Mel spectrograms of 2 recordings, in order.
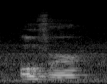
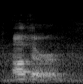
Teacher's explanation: single voiceless fricatives voiced intervocalically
